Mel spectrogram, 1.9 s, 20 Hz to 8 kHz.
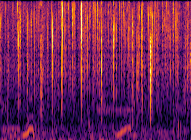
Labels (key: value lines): label: biophony, cascading saw
recorder: SoundTrap 600 or HydroMoth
